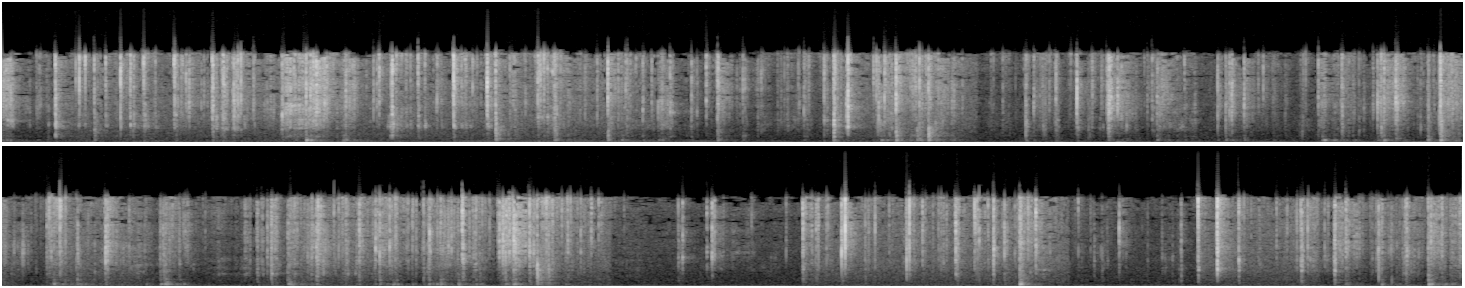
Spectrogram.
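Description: A segmented utility-knife blade shaves and carves chunks off a solid bar of soap, held in the hand, that has a black and pink coating over a white inside. Dense, crisp, crinkly scraping and cutting sounds come in rapid bursts, bright and high with very little low end. Brief pauses separate some of the strokes.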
